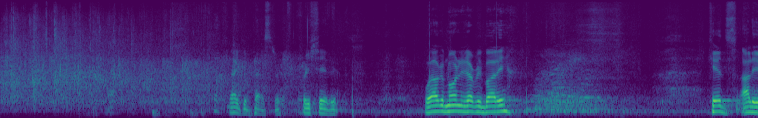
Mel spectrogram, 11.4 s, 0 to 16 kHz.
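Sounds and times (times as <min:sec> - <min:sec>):
audience applause: 0:00.0 - 0:04.6
speech: 0:03.4 - 0:05.3, 0:06.4 - 0:07.9, 0:10.7 - 0:11.3.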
